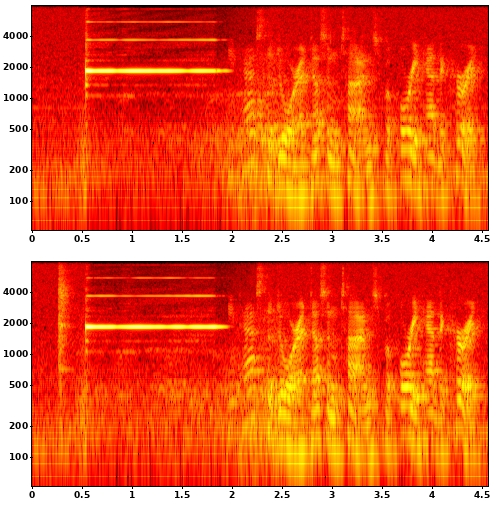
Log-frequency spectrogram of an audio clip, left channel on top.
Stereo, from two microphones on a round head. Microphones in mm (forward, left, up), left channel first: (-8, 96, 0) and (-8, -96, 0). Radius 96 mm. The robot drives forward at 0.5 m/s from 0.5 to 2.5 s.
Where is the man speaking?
20° right (ahead or behind), 3.5 m; by 4.5 s 15° right (ahead or behind), 3.5 m.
